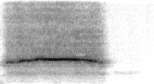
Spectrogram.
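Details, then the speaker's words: Simulated steady high-pitched whistle lasting about one second: the bruit of a narrowed, stenosed dialysis AV fistula or graft, where narrowing can cause clotting of the access. "that meaning the high pitch and when that when that happens that can cause clotting of your access if it closes up"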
